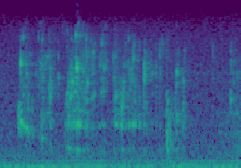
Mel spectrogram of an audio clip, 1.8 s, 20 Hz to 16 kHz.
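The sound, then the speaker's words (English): A 5.5% ABV brown ale with cocoa nibs, marshmallow and chocolate ghost peppers is poured into a glass, giving a soft, uneven run of splashy gurgles and drips. The level is fairly quiet and no one speaks. “It is a brown ale with cocoa nibs, marshmallow, and chocolate ghost peppers. So let's give it a pour.”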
